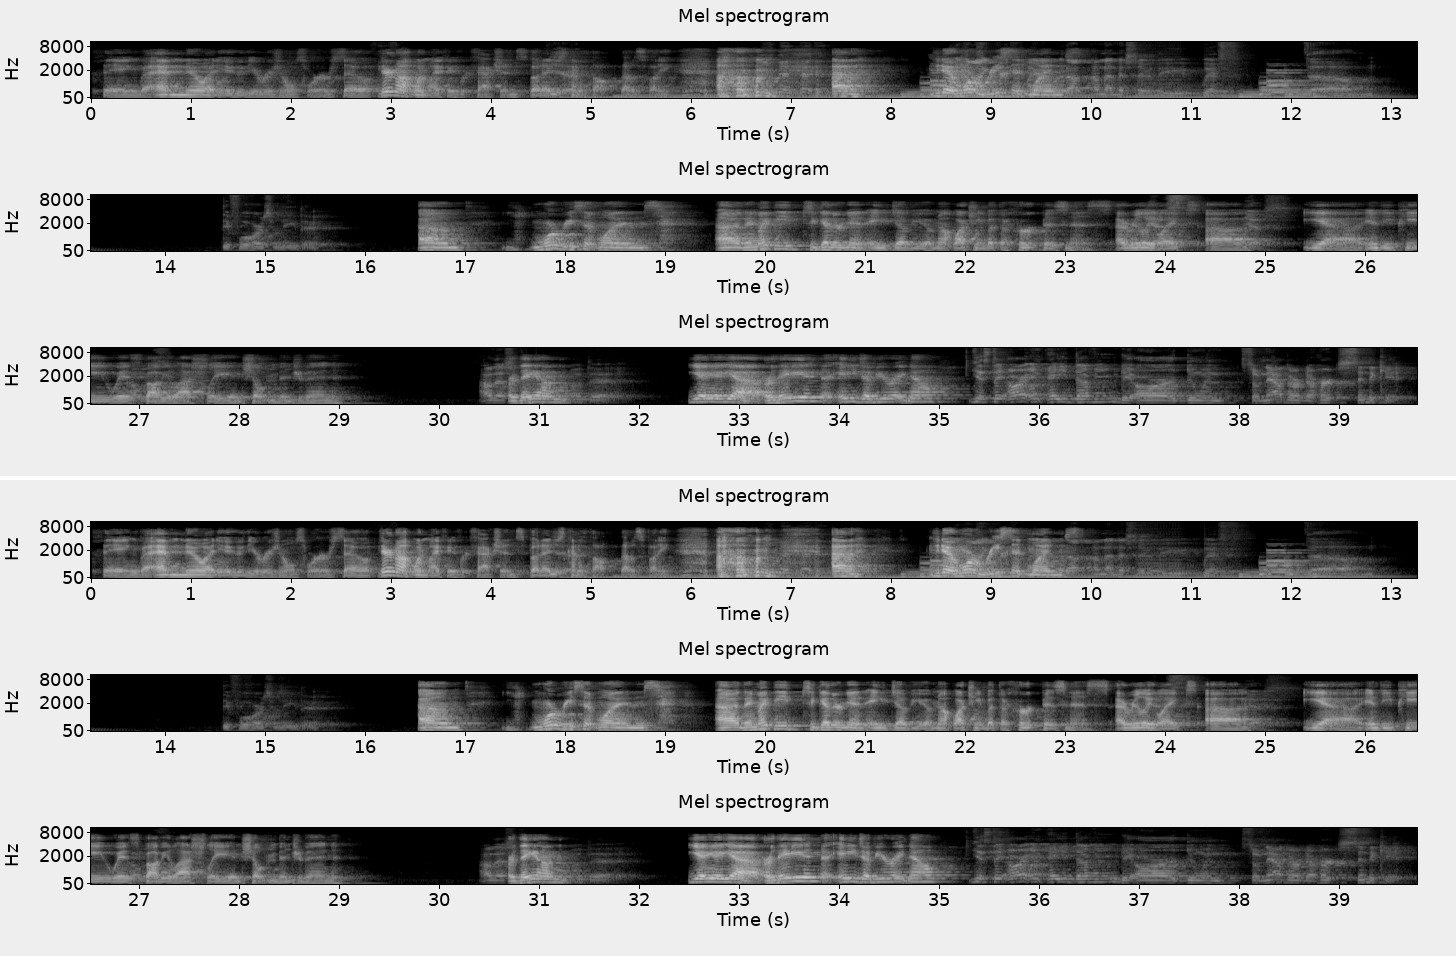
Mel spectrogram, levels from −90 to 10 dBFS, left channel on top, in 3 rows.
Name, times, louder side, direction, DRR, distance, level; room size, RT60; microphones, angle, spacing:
voice 1, 0.1-7.1 7.4-7.7 8.4-9.7 16.5-17.0 17.4-19.1 19.5-24.1 24.4-24.8 25.4-29.0 30.7-31.3 32.5-35.0, right 3 dB, 45° right, 9 dB, 1.3 m, -26 dB
voice 2, 2.8-3.2 4.5-4.9 6.7-7.4 8.4-11.5 12.1-12.8 14.6-15.6 23.8-24.2 24.7-25.3 26.8-27.8 30.4-31.9 35.3-39.6, left 2 dB, 30° left, 2 dB, 2.2 m, -41 dB
Keyboard (musical), 4.7-13.0, equal, 10° right, 5.0 m, -40 dB
27.5 x 23.0 x 4.7 m, 0.80 s
head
